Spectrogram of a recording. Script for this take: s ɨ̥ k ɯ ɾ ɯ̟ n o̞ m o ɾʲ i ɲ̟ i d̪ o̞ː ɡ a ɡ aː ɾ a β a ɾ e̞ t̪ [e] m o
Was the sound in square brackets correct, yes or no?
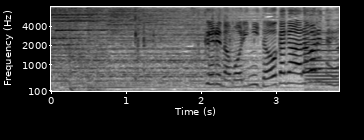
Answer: yes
